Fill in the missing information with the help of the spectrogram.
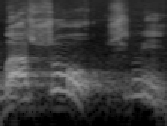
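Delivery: high-pitched, softened call to a street vendor; a half-voiced pretend holler; mock calling out. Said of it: "baru diteriakin".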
